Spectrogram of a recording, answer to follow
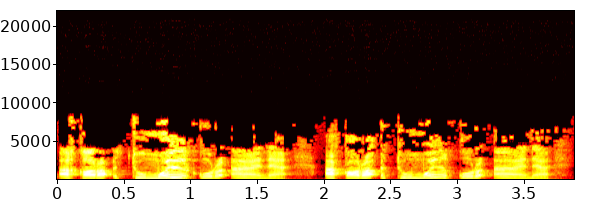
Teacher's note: Because we have the meeting of سكونs, we join them. And so we change it to أقرأتم القرآن.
